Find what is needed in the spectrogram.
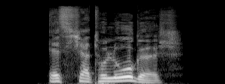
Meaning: eschatological
- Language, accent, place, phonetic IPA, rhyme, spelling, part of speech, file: German, Germany, Berlin, [ɛsçatoˈloːɡɪʃ], -oːɡɪʃ, eschatologisch, adjective, De-eschatologisch.ogg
